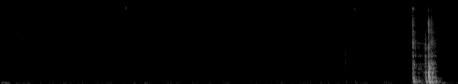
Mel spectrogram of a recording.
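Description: Scissors cut a piece of ribbon for a scrapbooking craft, a few faint ticks and small snips spread out over quiet before one louder, closer double snip near the end.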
